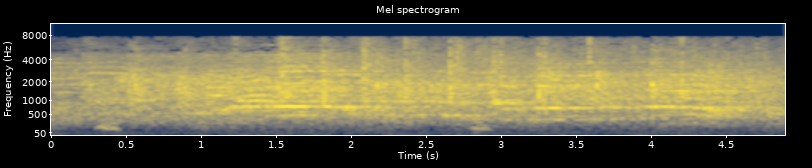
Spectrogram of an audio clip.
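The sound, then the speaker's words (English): A crowd at a Lady Vikings basketball game applauds steadily for several seconds as player Addison Ainsco comes off the court, a dense wash of clapping from many hands, with faint murmuring voices mixed into the ongoing cheer. “Gets a nice applause coming off.”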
